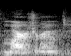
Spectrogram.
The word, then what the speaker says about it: marjoram: So I don't know how to pronounce this word marjoram. So Centrea, she looked it up, and we watched a YouTube video on how to say it, and it's marjoram.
